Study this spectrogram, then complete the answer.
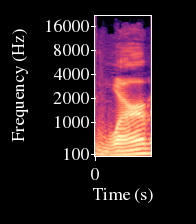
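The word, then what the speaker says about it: Wurm: called Whoop the Wicked Worm, and worm is spelled W-U-R-M, and I guess it makes him a little bit more wicked, but a pretty cool sprite animation for this.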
